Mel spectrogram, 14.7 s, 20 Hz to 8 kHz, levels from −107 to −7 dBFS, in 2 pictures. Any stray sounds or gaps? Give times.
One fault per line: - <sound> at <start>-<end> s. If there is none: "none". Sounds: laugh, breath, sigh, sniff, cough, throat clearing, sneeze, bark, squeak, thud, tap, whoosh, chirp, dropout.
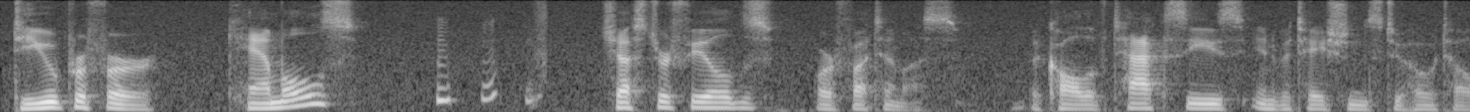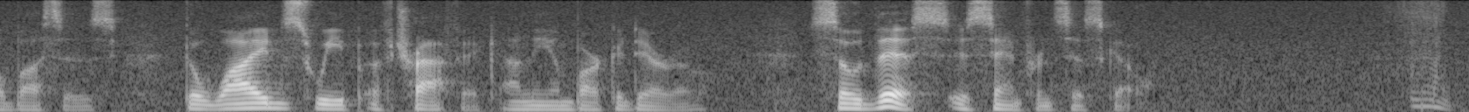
- laugh at 2.2-2.8 s
- sniff at 14.2-14.6 s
